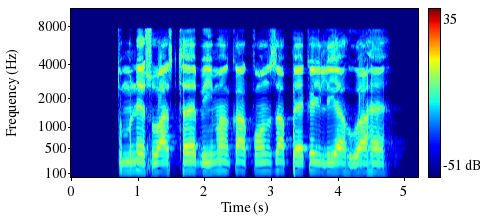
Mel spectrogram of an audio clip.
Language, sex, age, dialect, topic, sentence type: Hindi, male, 18-24, Kanauji Braj Bhasha, banking, statement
